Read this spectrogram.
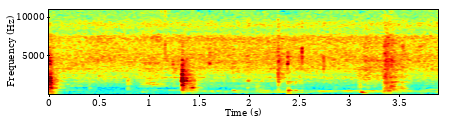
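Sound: parathas frying in a pan

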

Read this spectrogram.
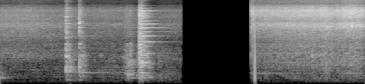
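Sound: stirring vegetables in a cooking pot

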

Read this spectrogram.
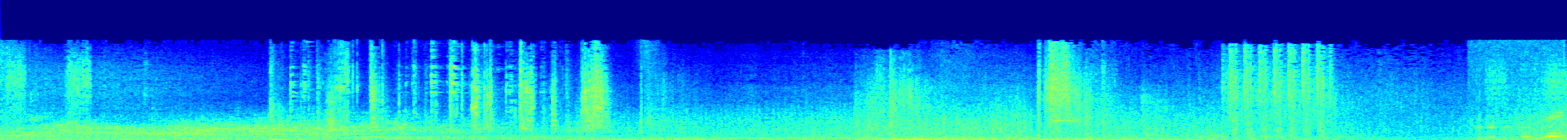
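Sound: artillery strike in video game War Thunder

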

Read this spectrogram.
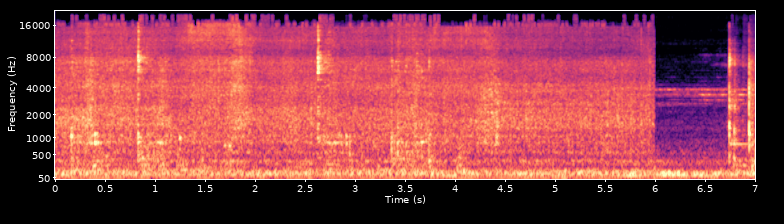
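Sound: stirring chicken stew with pepper and salt

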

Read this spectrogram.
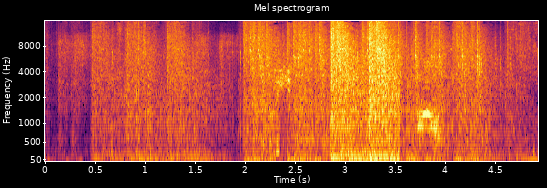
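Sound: gunfire in Arsenal video game

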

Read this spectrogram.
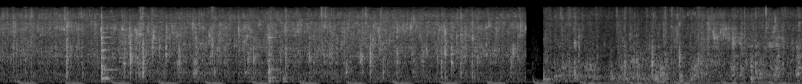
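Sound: fish frying in a pan

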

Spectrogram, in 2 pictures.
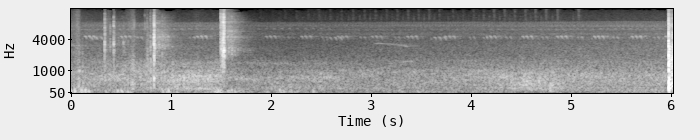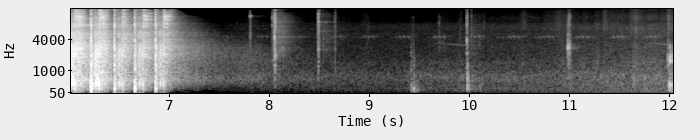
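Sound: gunshots fired rapidly from a Beretta M9 pistol

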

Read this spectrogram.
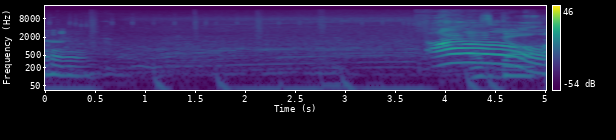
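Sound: car pit maneuver crash on a Camaro in GTA 5 video game

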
